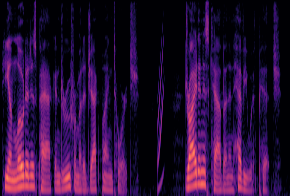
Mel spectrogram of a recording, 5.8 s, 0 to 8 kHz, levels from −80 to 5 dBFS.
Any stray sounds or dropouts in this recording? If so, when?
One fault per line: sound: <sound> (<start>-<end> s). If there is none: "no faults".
sound: chirp (3.1-3.3 s)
